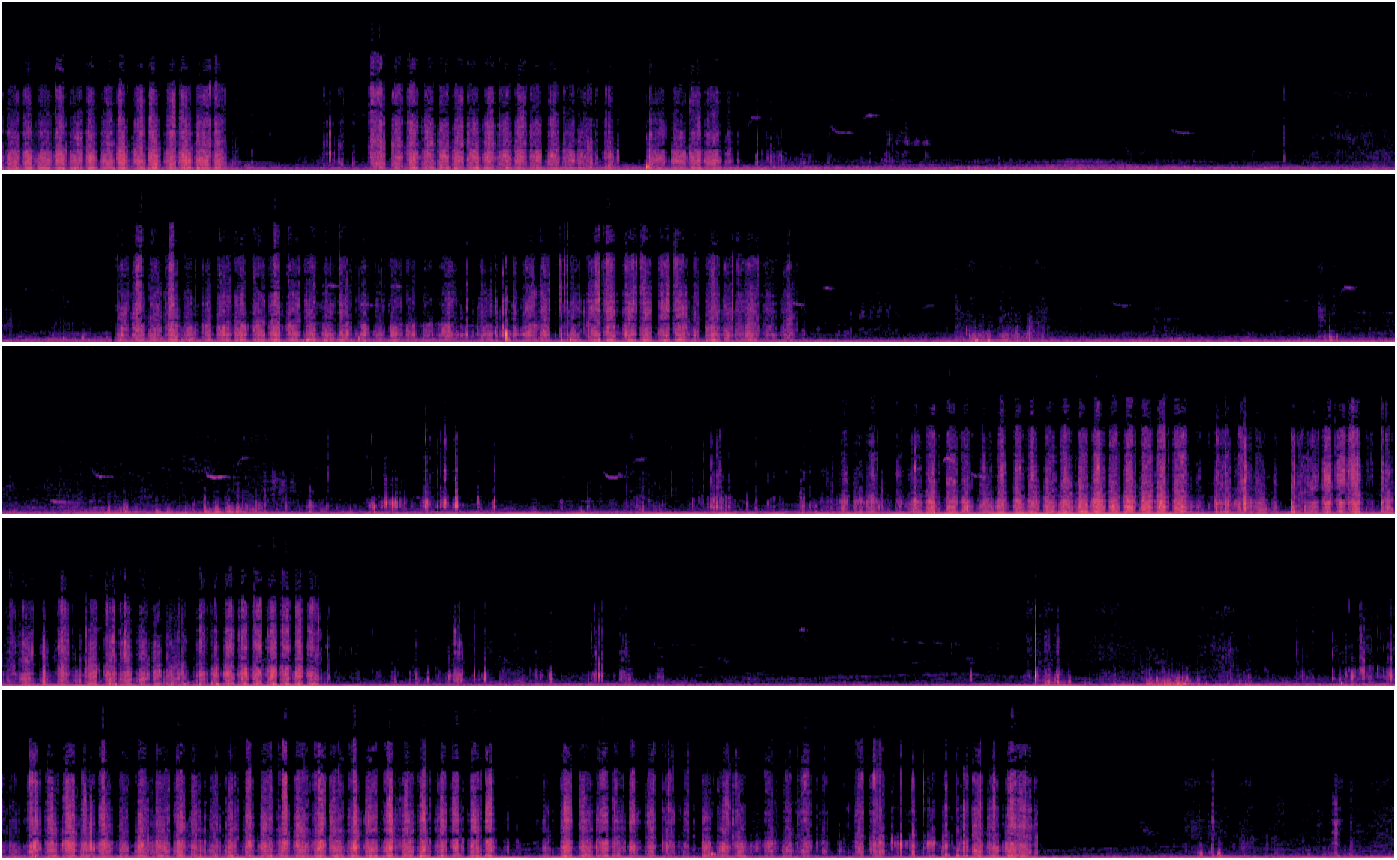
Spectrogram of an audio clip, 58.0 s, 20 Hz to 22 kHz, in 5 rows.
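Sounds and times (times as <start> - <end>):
packaging rustling and scraping: 0.0 - 8.0, 12.4 - 18.6, 24.0 - 40.5, 43.2 - 55.2, 56.2 - 58.0.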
